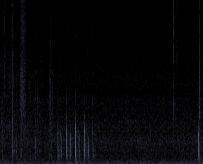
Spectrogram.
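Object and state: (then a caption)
Plastic pump bottle. Long nails tap quickly on a small white plastic pump bottle with a purple pump top, striking both the bottle body and the pump. A few faint taps lead into a rapid burst of about eight sharp, dry clicks, then a pause and one last tap at the end.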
